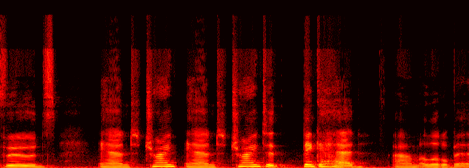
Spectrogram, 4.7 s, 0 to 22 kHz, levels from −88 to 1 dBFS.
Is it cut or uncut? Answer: cut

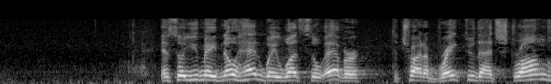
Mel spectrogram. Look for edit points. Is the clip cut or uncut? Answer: uncut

